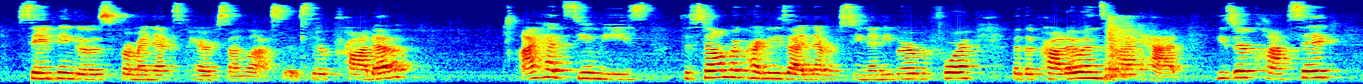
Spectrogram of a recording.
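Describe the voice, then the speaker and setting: A woman's fairly high voice with ordinary pitch variation over noticeable background noise. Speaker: fashion vlogger. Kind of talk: casual haul video monologue. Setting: home video recording under bright lights. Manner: fast; hesitant with fillers.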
